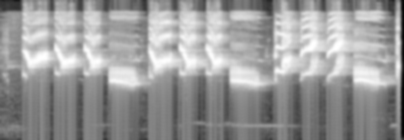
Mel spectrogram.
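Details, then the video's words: Asian pied starling singing in 'gacor full isian' style: a regular series of about twelve harsh, buzzy notes in pairs, roughly three per second, after a brief quiet start, ending in a sharp click. "burung jalak suren gacor, burung jalak suren gacor full isian"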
